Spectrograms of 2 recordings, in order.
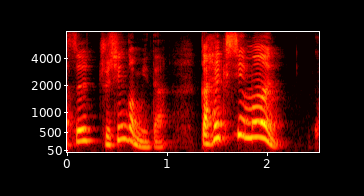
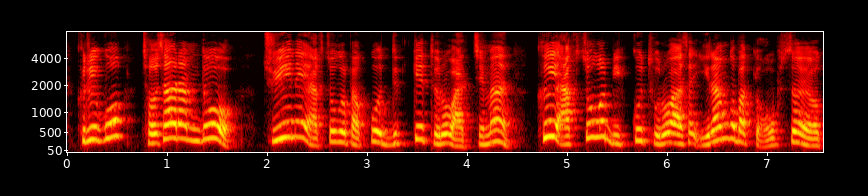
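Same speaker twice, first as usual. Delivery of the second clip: ordinary talk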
